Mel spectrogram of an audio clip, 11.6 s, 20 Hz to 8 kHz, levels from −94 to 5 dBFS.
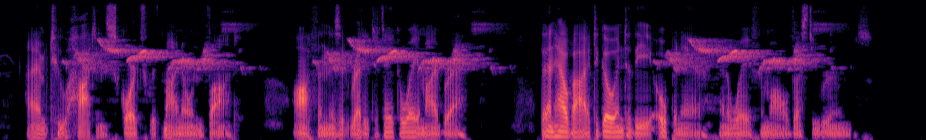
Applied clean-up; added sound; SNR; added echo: classical method Wiener filter.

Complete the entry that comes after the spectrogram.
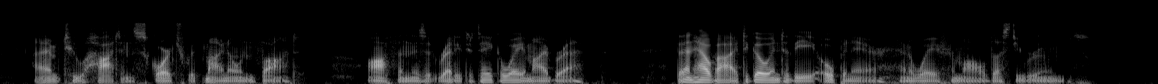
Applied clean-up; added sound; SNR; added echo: none; none; none; none.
